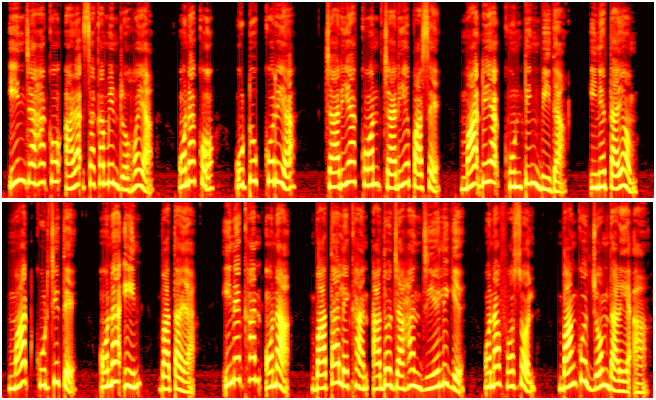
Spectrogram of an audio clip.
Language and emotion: Santali, neutral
